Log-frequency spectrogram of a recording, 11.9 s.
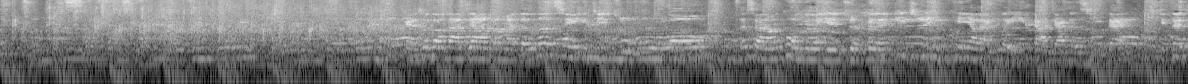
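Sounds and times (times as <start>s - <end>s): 
warm applause at a wedding: 0.0s - 6.8s
speech: 4.4s - 11.8s.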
